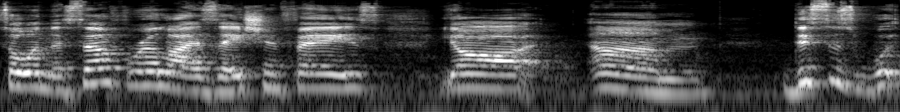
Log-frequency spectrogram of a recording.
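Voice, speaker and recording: In a room with audible echo, a woman with a medium-pitched voice speaks very slowly and with lively intonation. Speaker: motivational vlogger. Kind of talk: motivational talk to camera. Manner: casual, many fillers.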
